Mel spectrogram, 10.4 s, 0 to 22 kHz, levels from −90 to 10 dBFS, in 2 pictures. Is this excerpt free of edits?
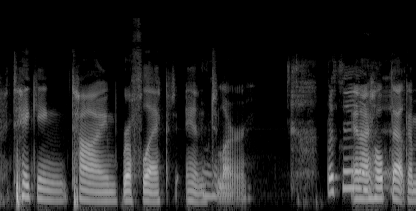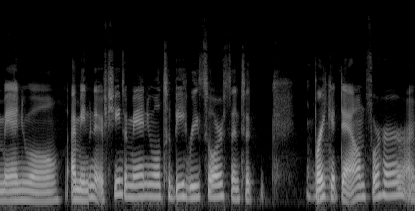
no; 6 cuts; at 1.5 s, 2.7 s, 5.1 s, 6.3 s, 6.7 s, 7.5 s

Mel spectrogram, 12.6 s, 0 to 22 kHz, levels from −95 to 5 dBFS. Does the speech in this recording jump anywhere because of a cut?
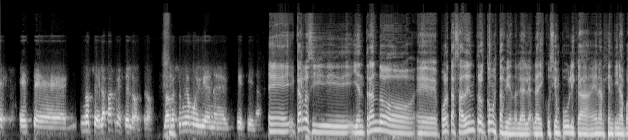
yes; 2 cuts; at 1.5 s, 5.3 s

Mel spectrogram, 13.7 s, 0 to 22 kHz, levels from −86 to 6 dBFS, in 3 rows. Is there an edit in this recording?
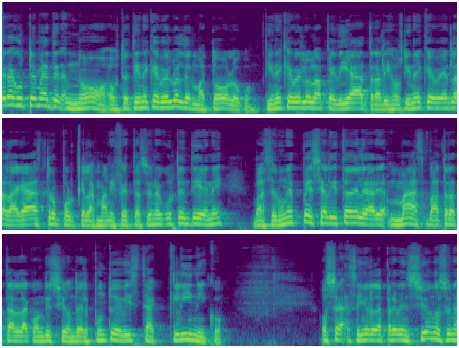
yes; 1 cut; at 4.0 s

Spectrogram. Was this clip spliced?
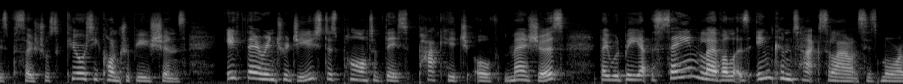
no; 0 cuts

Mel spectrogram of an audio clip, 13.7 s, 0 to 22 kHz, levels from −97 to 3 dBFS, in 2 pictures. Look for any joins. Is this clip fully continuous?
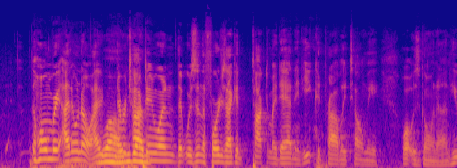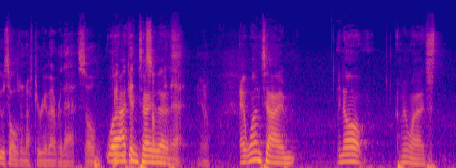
yes; 0 cuts

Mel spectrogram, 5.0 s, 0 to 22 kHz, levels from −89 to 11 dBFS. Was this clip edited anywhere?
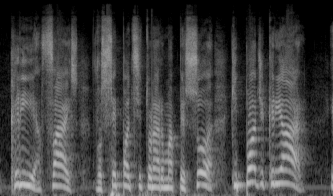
no; 0 cuts

